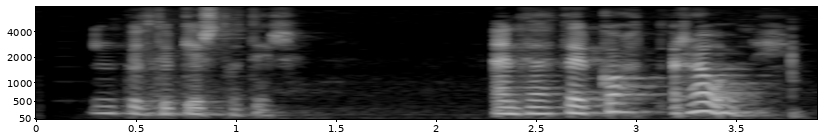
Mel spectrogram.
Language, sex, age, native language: Icelandic, female, 40-49, Icelandic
